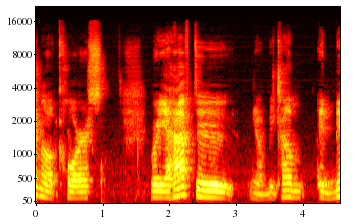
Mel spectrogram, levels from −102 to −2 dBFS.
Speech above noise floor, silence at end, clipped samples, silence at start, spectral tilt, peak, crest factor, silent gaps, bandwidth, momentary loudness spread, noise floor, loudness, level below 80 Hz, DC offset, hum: 25 dB; 0 s; under 0.1%; 0 s; -4.5 dB/octave; -2 dBFS; 20 dB; none; 15.5 kHz; 19 LU; -45 dBFS; -21 LUFS; -70 dBFS; under 0.1%; none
